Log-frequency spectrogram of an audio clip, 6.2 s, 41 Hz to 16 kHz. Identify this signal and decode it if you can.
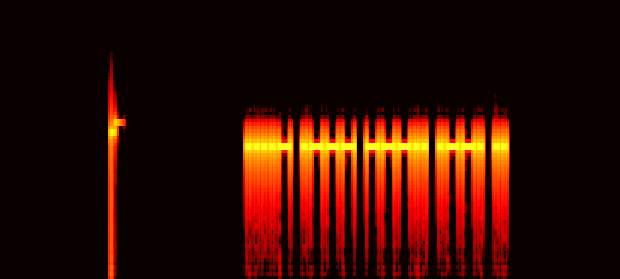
Morse code, heard as a keyed tone, about 31 wpm, 700 Hz. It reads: 4J8PI
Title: Code Groups - 5 Letter:Numbers - 30wpm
